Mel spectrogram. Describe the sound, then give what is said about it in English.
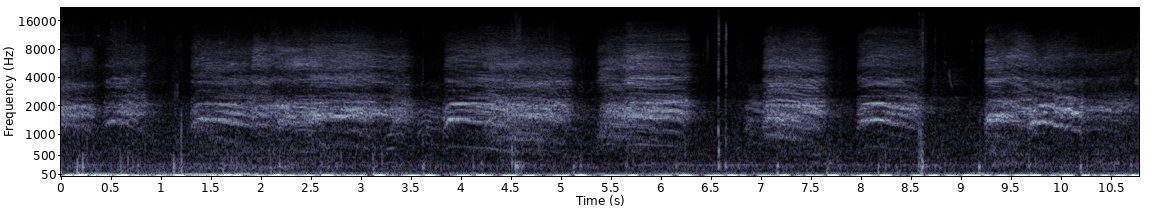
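Rooks cawing near a churchyard, many harsh, raspy caws overlapping in repeated bursts that keep up loudly throughout. “Those rooks are noisy.”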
